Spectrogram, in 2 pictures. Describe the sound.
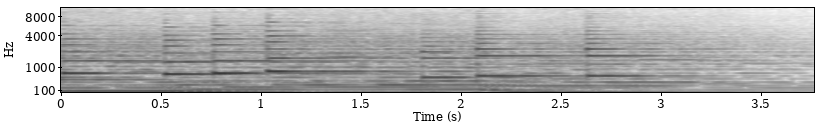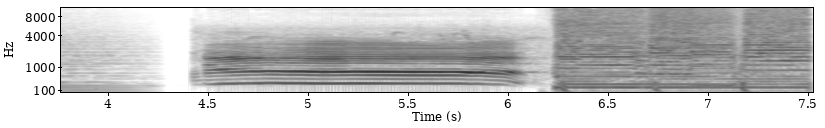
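Cows give a few long, drawn-out moos, loud and tonal, with one notably wavering call in the middle.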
